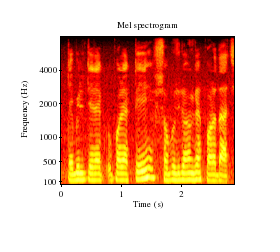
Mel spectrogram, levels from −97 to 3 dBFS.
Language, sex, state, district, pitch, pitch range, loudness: Bengali, male, Assam, Hailakandi, 135 Hz, 130-140 Hz, -14 LUFS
